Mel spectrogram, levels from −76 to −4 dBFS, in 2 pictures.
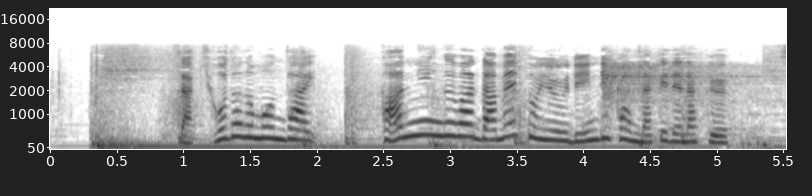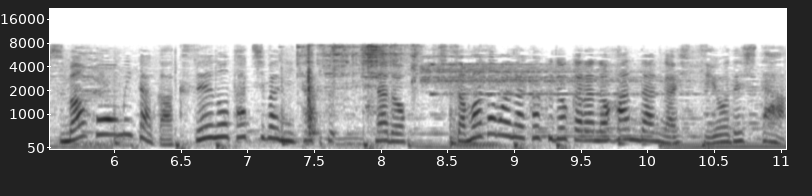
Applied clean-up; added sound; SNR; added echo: none; Cutlery, silverware; 4 dB; none.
